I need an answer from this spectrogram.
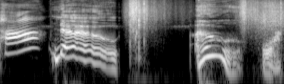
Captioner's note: rustling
